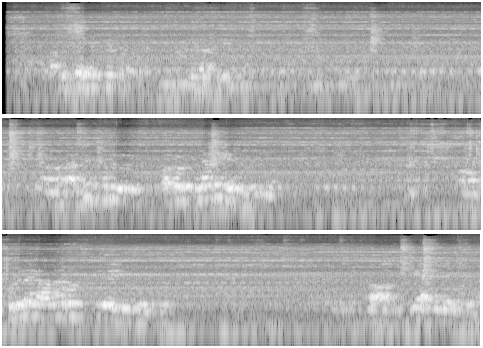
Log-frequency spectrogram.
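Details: Steady mechanical hum of a running nebulizer compressor with intermittent louder bursts of nearby sound; nebulization taken for cough relief.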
